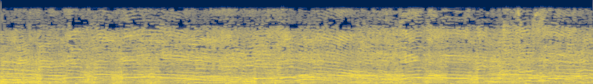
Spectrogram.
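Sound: crowd of protesters shouting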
